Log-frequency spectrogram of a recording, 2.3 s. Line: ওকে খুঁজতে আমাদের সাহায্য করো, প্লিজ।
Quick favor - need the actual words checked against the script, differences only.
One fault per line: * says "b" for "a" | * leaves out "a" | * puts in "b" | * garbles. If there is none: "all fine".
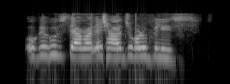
all fine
